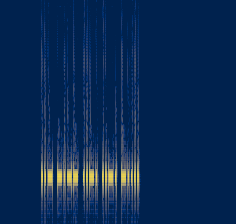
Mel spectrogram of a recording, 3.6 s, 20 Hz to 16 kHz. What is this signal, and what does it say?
Morse code, heard as a keyed tone, about 47 wpm, 700 Hz. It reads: UYFF6
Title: Code Groups - 5 Letter:Numbers - 50wpm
